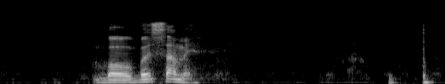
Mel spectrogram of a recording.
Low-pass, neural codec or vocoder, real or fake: 7.2 kHz; codec, 16 kHz, 4.8 kbps, FACodec; fake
